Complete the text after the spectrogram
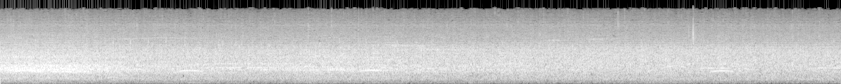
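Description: A large audience applauds and cheers loudly in a big hall.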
